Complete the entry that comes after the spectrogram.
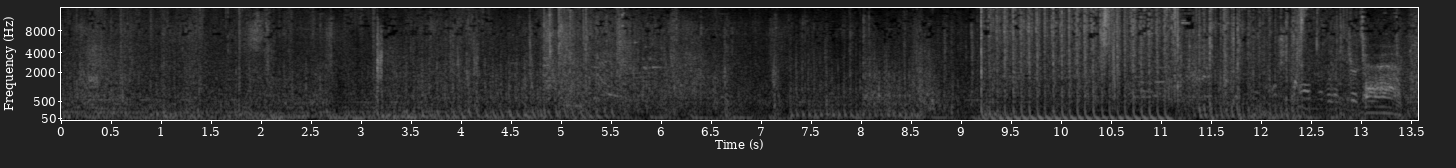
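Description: Gunfire in a video game battle, bursts of rapid automatic shots and single cracks mixed with hoof clatter and constant loud game noise, while a player talks over the action.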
